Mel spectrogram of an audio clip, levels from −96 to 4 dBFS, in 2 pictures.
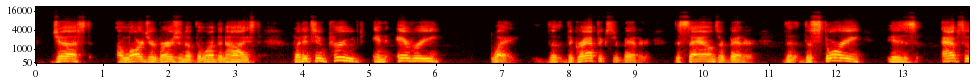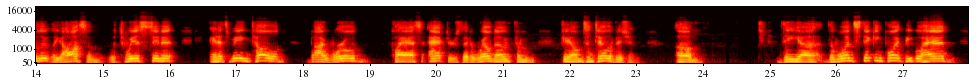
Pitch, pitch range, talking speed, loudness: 150 Hz, 130-175 Hz, 125 wpm, -29 LUFS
